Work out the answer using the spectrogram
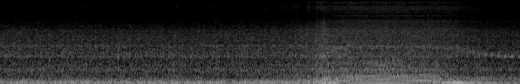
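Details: Yamaha FZ750 four-cylinder motorcycle, 41,000 miles, fire-damaged, choke fully off: idle lumpy and uneven, beat stumbling instead of smooth; seems to miss, middle two cylinders' exhausts cooler than outer two. Idle hard to balance, sometimes cuts out; cause unconfirmed.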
